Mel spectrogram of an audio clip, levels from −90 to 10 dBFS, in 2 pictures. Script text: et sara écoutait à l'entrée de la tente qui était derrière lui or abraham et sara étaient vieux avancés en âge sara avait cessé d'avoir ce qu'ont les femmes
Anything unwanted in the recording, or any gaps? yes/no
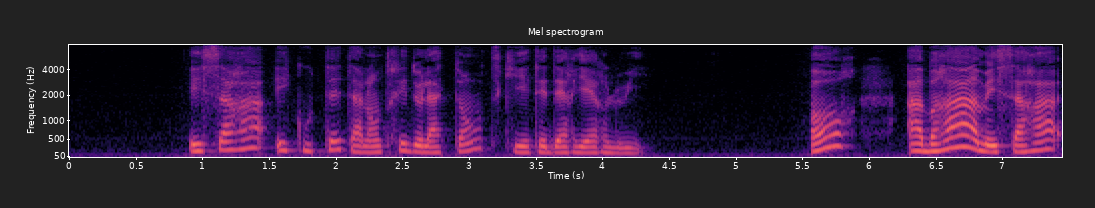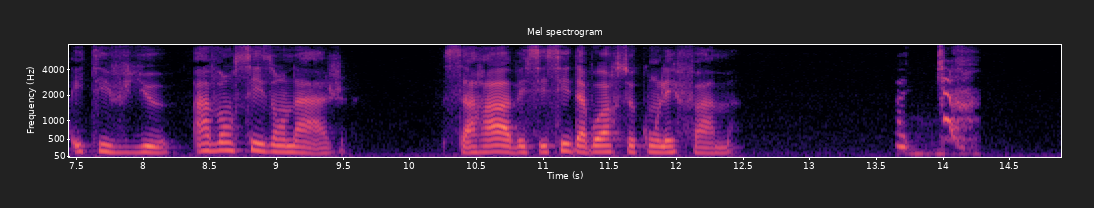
yes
